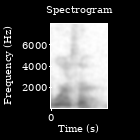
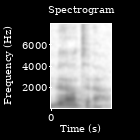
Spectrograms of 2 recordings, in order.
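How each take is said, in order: First: The name is said with English sounds. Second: The name is said with German sounds. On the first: The speaker calls it wrong. "I'm pronouncing this wrong" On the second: The speaker calls it right. "Werther is how you actually pronounce it. It's a German word"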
